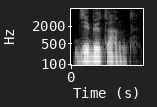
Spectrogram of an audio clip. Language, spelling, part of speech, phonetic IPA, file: Russian, дебютант, noun, [dʲɪbʲʊˈtant], Ru-дебютант.ogg
- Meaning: debutant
